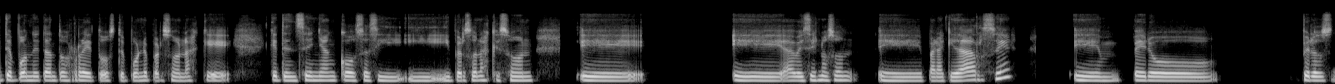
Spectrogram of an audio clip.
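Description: A woman co-hosting a casual podcast, talking with many pauses and fillers and slipping into English phrases. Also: lowish voice, a little mellow, no echo, studio quality. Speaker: podcast co-host.

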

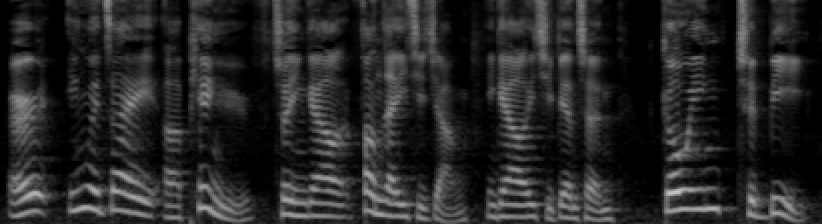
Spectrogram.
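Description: An English pronunciation teacher giving a language lesson, explaining in Mandarin and modeling English words slowly and repeatedly. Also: medium pitch, very animated. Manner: switches between Mandarin explanation and English examples.

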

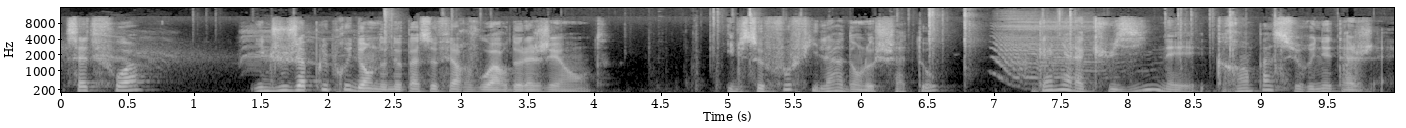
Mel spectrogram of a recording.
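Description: A man reading a fairy tale aloud in an expressive storytelling manner. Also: mid-range voice, a little hiss or hum. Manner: slow, expressive, lively.

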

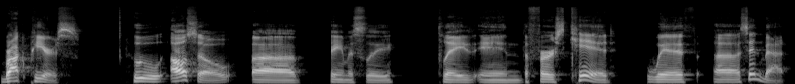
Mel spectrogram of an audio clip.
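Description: Young guy chatting movies, bright tone, dry sound, trails off a lot. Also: fairly low pitch, lively intonation, slow pace, dry recording. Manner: laid-back, laughs often, trails off mid-sentence. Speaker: podcast co-host. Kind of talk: casual movie review chat.

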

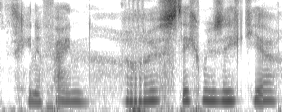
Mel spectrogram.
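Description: A woman leading a guided meditation in a soft, breathy, soothing voice that often slips into a hushed spa-like whisper. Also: on the high side, flat delivery, slow, dry recording. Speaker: guided meditation podcast host. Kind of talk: slow guided relaxation meditation.

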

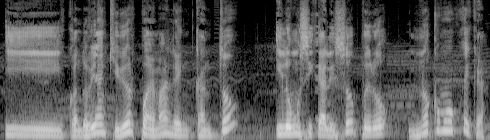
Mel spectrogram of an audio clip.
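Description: A Chilean man hosts a relaxed radio chat, his voice a touch high. He keeps tossing in small tag questions as he talks. Soft music plays faintly behind him. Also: normal speed. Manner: peppers speech with tag questions. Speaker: radio host.

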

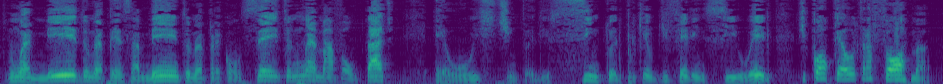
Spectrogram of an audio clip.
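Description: A man giving a spiritual talk, emphatic and scolding, swinging between loud outbursts and low murmurs, with a husky voice. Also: dry recording.

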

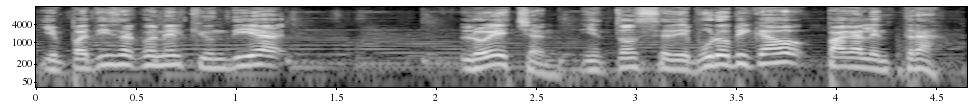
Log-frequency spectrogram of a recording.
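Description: A man's voice: a little high, fast talker, over music. A Chilean man co-hosting a podcast, chatting casually about films and acting out characters' lines as he retells scenes. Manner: animated storyteller, acts out characters' lines. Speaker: podcast co-host.

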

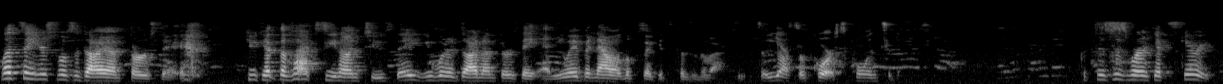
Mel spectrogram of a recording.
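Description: A woman's voice: lowish voice, lively intonation, normal speed. A woman and mother ranting casually to camera, blunt and profane, rambling with lots of "like". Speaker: vlogger, mother. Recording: dull lo-fi audio.

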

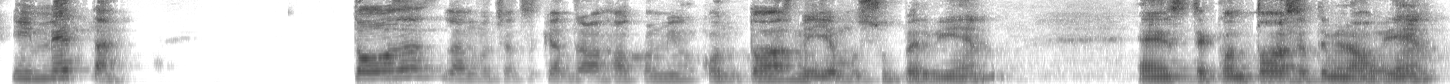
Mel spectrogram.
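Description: Man, Mexican Spanish accent, somewhat high voice, hair and makeup stylist, casual podcast storytelling, acts out other people's voices. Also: moderate pace. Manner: chatty, acts out voices of people in his stories.

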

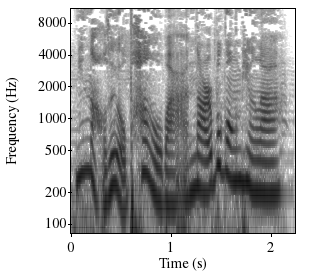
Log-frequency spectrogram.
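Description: A woman voicing a sharp-tongued, bossy wife who talks coolly and sarcastically. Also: medium pitch, very animated, brisk, breathy edge, soft background music. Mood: sarcastic. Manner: sarcastic, cool.

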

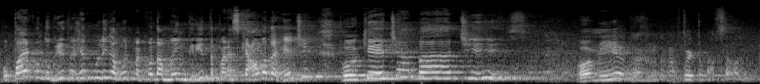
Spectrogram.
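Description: A male pastor with a Brazilian Portuguese accent preaching in a church, swinging between shouted passages and low quiet asides. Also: lively intonation, fairly quick, a little hiss or hum. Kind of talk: sermon. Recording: echoey hall with long reverb.

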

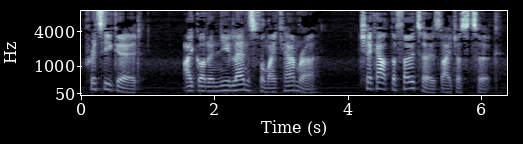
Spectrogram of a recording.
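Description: A man as a lively British friend. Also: medium pitch, measured pace, heavily acted. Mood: friendly. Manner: lively, clearly articulated crisp T sounds. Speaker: dialogue speaker in an English lesson. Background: background music.

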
